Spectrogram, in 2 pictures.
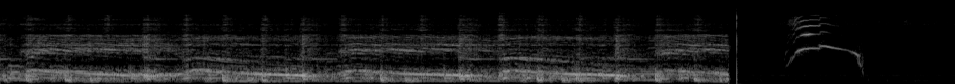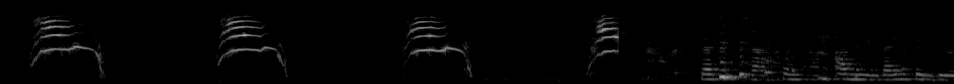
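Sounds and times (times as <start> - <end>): cat meowing: 7.9 - 8.7, 9.9 - 10.6, 11.7 - 12.4, 13.6 - 14.3, 15.4 - 15.8.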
